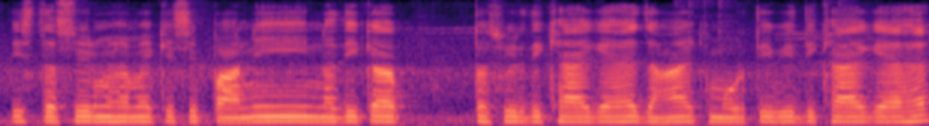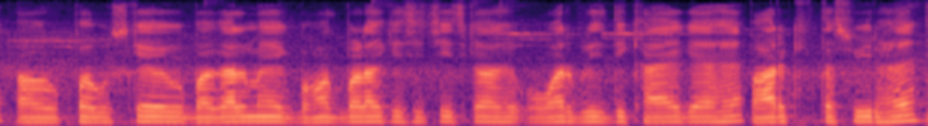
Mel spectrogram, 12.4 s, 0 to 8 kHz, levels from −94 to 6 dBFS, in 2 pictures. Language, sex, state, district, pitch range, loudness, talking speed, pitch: Hindi, male, Maharashtra, Nagpur, 115-120 Hz, -19 LUFS, 190 wpm, 120 Hz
